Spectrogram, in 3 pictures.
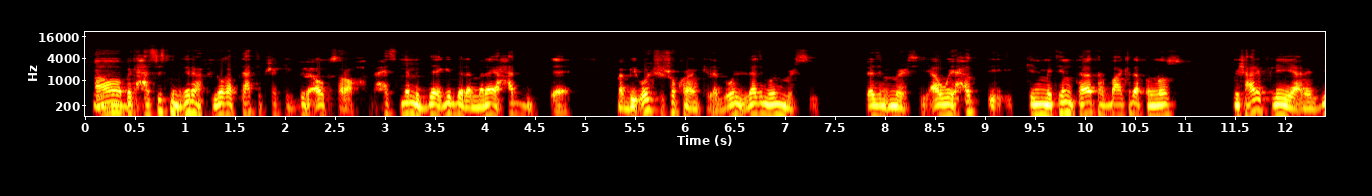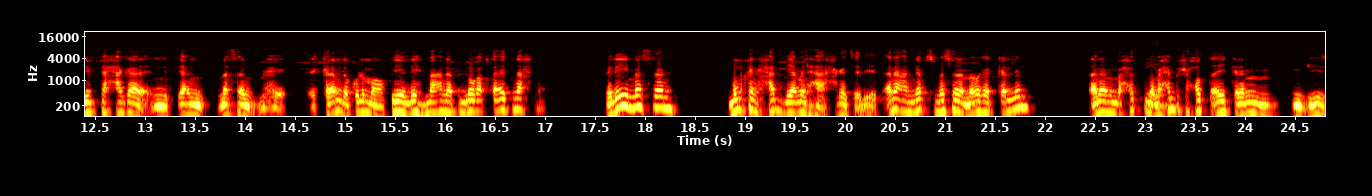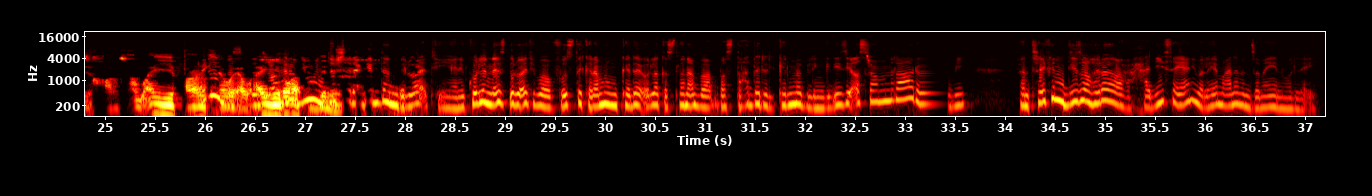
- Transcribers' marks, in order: other background noise; unintelligible speech; tapping; distorted speech
- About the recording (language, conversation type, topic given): Arabic, podcast, إيه دور اللغة في إحساسك بالانتماء؟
